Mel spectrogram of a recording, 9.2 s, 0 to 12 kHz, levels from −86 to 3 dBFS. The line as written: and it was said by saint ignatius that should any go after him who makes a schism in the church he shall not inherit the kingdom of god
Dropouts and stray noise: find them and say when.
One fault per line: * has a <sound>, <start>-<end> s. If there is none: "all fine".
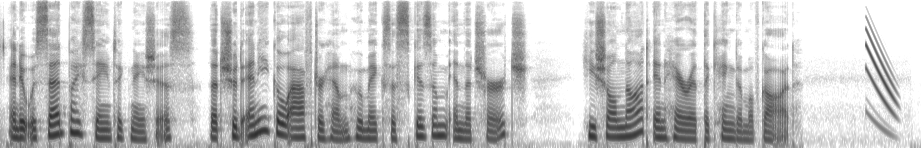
* has a chirp, 8.7-9.0 s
